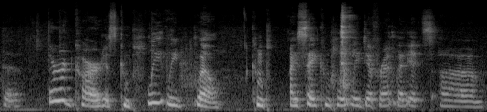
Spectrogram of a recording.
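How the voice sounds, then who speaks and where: A middle-aged woman with a gravelly voice, chatting and thinking aloud through a live card-making demo at her craft desk. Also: on the high side, expressive, unhurried, darkish tone, a little hiss or hum.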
